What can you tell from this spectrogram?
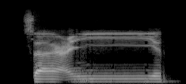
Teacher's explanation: Kemudian getaran ro itu halus dan sedikit.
